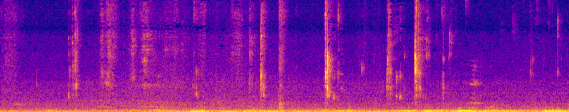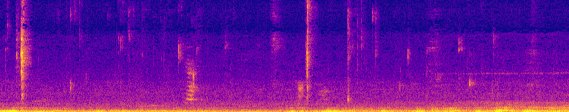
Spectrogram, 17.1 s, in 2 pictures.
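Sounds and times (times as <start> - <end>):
wet chewing: 1.0 - 12.0, 12.6 - 16.0
mouth clicks and smacks: 2.8 - 7.0, 7.8 - 11.6, 12.9 - 16.0.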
